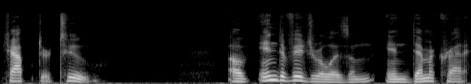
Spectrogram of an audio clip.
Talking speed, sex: 90 wpm, male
